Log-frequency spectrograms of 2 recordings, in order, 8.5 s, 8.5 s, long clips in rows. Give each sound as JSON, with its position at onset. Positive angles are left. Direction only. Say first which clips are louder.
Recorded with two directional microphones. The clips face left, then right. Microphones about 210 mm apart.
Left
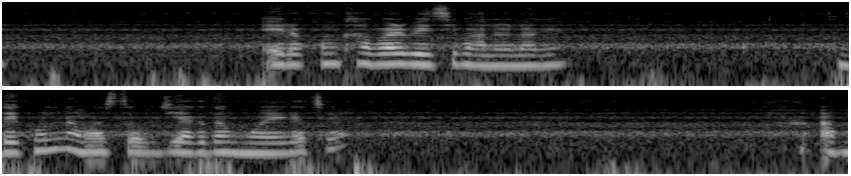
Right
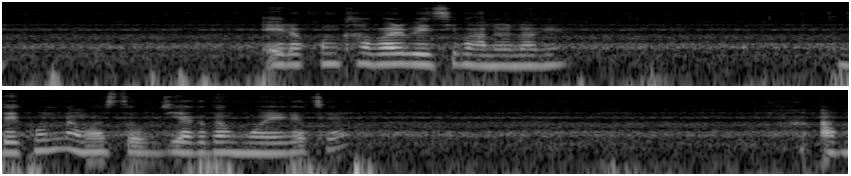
{"t": 1.3, "sound": "speech", "louder": "left 4 dB", "side_deg": 15}
{"t": 4.2, "sound": "speech", "louder": "left 4 dB", "side_deg": 15}
{"t": 8.3, "sound": "a sound", "louder": "left 3 dB", "side_deg": 20}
